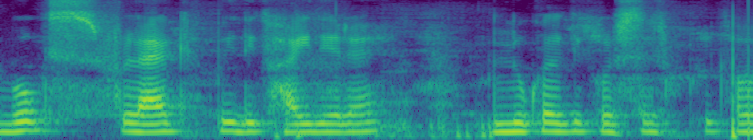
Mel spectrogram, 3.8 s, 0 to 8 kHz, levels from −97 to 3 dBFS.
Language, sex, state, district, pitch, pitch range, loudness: Hindi, female, Uttar Pradesh, Hamirpur, 185 Hz, 180-190 Hz, -17 LUFS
